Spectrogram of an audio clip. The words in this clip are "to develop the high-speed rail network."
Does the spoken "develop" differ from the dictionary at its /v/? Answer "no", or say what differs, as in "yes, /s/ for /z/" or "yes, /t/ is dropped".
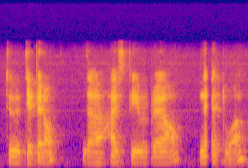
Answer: yes, /p/ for /v/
